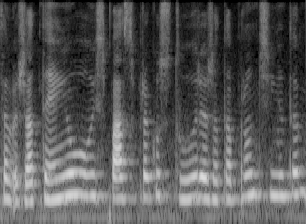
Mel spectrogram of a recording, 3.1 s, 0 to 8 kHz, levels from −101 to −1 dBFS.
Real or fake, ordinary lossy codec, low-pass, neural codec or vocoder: real; none; none; none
